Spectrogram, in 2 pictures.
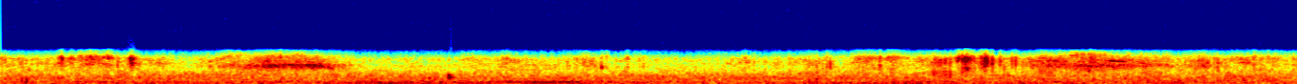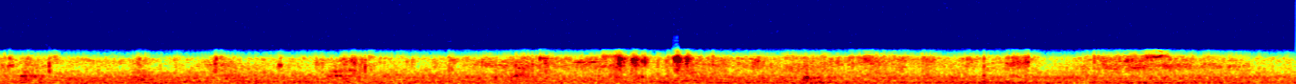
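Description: Dogs' paws scuffling and trampling dry grass and leaves as they tussle over a rope toy: a steady rustling with scattered short crackles, sharpest twice, midway and near the end.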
